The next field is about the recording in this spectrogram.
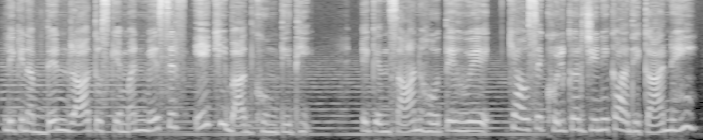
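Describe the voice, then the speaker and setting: A woman's voice: fairly high pitch, moderate pace. A woman reading a scripted, dramatic story as its narrator. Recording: music bed behind the voice.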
